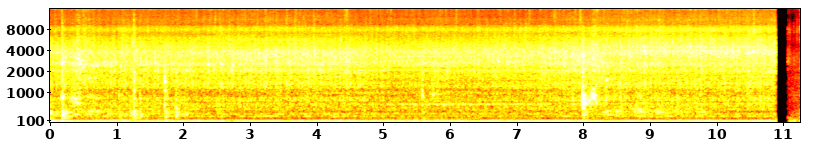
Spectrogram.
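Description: Fried shrimp crackle and sizzle in hot oil as they are lifted out, a dense, continuous frying hiss up close with occasional stirring clatter, ending abruptly.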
